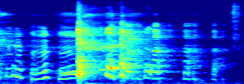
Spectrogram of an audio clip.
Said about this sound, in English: Stop coughing. I'm just kidding.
